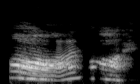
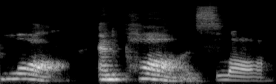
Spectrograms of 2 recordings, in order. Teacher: it's still a straight line sound because it doesn't change from when you start it to when you end it. But the feeling of it is sort of like you're spiraling out. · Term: AW sound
